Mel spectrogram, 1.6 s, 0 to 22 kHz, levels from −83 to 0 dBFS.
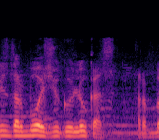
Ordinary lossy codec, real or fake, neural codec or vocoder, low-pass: AAC, 32 kbps; real; none; 7.2 kHz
